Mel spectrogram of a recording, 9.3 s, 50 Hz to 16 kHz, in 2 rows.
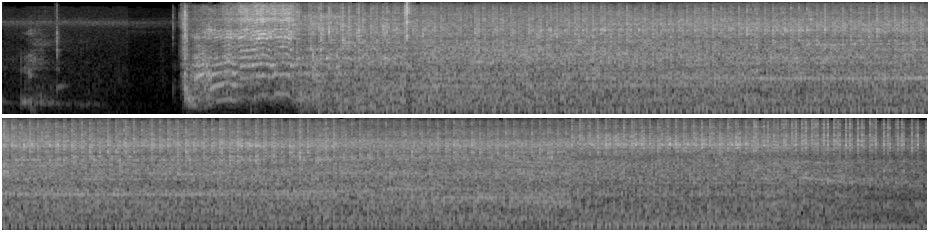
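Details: John Deere S240/X310-series lawn mower started by bypassing a bad starter solenoid, jumping its posts with pliers: a short crank, then the small engine catches at once and settles into a steady, even run with no misses. Normal start and run.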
